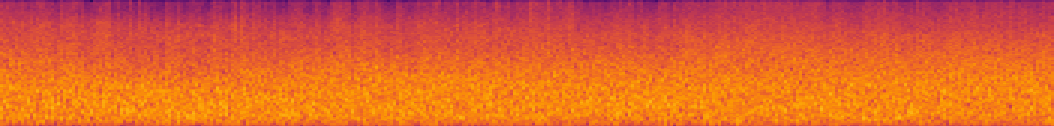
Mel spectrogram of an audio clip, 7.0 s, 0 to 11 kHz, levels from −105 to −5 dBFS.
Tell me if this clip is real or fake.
real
